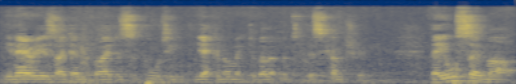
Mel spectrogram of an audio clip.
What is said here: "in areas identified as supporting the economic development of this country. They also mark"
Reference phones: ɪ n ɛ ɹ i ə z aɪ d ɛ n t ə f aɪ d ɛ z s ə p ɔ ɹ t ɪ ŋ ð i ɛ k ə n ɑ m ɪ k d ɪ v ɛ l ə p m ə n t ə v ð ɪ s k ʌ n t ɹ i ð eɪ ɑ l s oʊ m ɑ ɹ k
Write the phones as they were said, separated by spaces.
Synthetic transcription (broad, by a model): ɪ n ɛ ɹ i ə z aɪ d ɛ n t ə f aɪ d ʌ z s ə p ɔ ɹ t ɪ ŋ ð i ɛ k ə n ɑ m ɪ k d ɪ v ɛ l ə p m ə n t ə v ð ɪ s k ʌ n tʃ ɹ i ð eɪ ɑ l s oʊ m ɑ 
